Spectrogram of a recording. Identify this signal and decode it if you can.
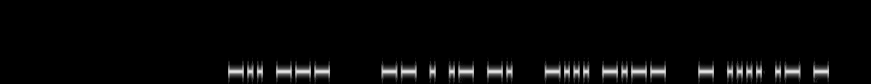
Morse code, heard as a keyed tone, about 25 wpm, 600 Hz. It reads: DO MEAN BY THAT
